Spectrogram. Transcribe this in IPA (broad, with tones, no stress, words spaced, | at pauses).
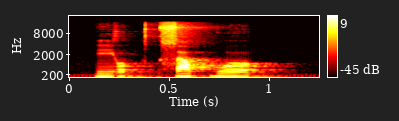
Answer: jʊ˨˥k̚t͡sɐ˧p̚ wʊ˨˥k̚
